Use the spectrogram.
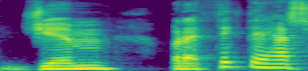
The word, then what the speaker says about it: GM: on but as an official designation it's a gym of course it's spelled gm but pronounced it as it goes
